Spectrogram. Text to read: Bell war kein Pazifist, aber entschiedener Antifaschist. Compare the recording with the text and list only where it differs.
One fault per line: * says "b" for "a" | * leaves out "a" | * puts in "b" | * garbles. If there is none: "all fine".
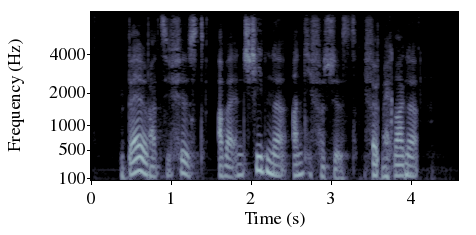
* leaves out "war kein"
* garbles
